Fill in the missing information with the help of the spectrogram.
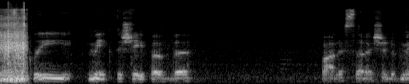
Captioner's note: none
